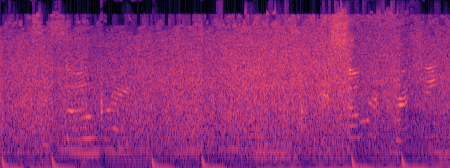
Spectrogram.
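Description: Water pours steadily at Burgess Falls, a loud, continuous roar close by with a few low, rhythmic rumbles beneath it.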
